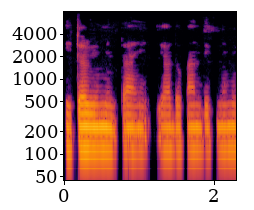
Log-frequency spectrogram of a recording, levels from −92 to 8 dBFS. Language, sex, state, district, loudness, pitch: Hindi, male, Bihar, Sitamarhi, -19 LUFS, 115 Hz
